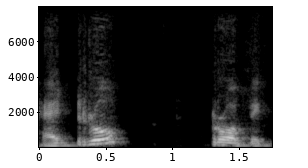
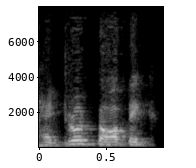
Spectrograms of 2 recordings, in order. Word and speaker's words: heterotopic: एक होती है एक होता है ऑर्थोट्रोपिक, ऑर्थोट्रोपिक, और एक होता है हेट्रोट्रोपिक, ठीक है। ठीक है, एक होता है हेट्रोटॉपिक, इसमें ट्रॉपिक नहीं है, टॉपिक है, ये आर नहीं है, ठीक है।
